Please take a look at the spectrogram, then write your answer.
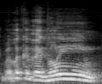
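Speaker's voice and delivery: ordinary talk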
